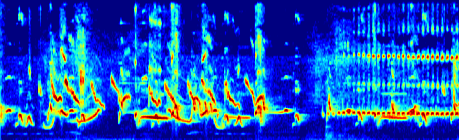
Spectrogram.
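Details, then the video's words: Common iora calls used as a bird lure: a burst of jumbled high twittering notes, a short pause, then an even, steady whistle with regularly pulsed chirps over it. "Suara Pikat Sirtu Cipoh || Di jamin Mendekat"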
